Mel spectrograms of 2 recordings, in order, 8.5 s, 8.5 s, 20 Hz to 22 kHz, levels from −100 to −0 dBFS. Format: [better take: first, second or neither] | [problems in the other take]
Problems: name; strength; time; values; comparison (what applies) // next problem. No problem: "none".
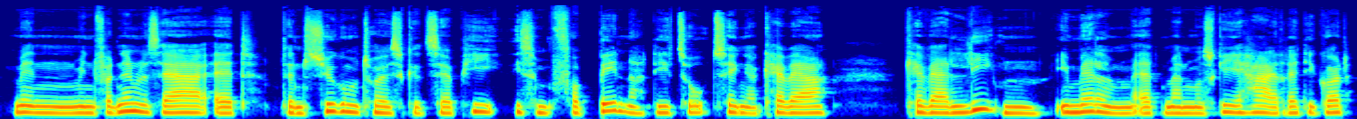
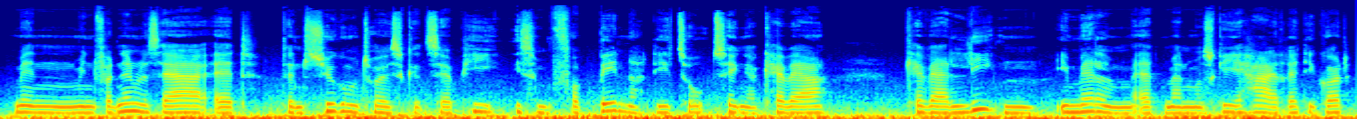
first | wind noise on the microphone; occasional gusts; 15 dB below the speech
